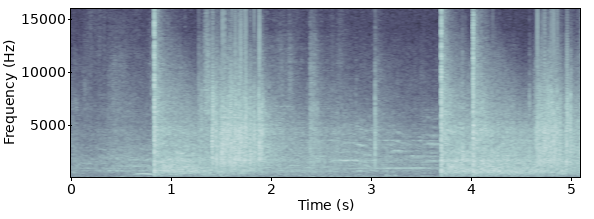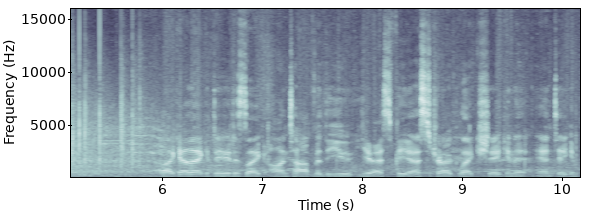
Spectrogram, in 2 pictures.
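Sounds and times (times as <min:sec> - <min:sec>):
loud firework bursts: 0:00.0 - 0:07.1
fireworks going off near a crowd gathered on a highway: 0:00.0 - 0:08.4
speech: 0:06.0 - 0:10.1.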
